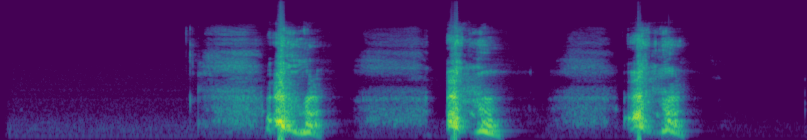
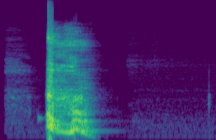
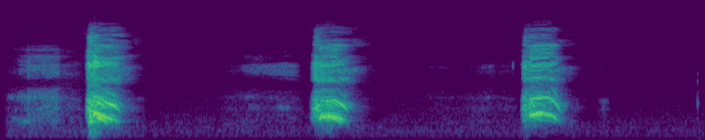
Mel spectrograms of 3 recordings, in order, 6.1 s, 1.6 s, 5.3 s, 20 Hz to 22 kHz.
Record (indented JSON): {
  "three_cough_length": "6.1 s",
  "three_cough_amplitude": 32768,
  "three_cough_signal_mean_std_ratio": 0.28,
  "cough_length": "1.6 s",
  "cough_amplitude": 32768,
  "cough_signal_mean_std_ratio": 0.32,
  "exhalation_length": "5.3 s",
  "exhalation_amplitude": 27217,
  "exhalation_signal_mean_std_ratio": 0.31,
  "survey_phase": "beta (2021-08-13 to 2022-03-07)",
  "age": "45-64",
  "gender": "Male",
  "wearing_mask": "No",
  "symptom_none": true,
  "symptom_onset": "8 days",
  "smoker_status": "Never smoked",
  "respiratory_condition_asthma": false,
  "respiratory_condition_other": false,
  "recruitment_source": "REACT",
  "submission_delay": "1 day",
  "covid_test_result": "Negative",
  "covid_test_method": "RT-qPCR",
  "influenza_a_test_result": "Negative",
  "influenza_b_test_result": "Negative"
}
